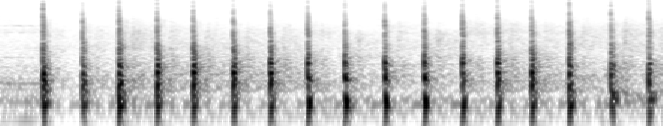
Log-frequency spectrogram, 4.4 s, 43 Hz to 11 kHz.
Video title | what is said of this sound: Smart Boating 255 - Marine Survey | you want a good, sharp, solid sound like that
